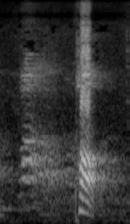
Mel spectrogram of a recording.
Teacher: এই ফ এর বৈশিষ্ট্য হচ্ছে এটা উপরের দাঁত এবং নিচের ঠোঁট লাগিয়ে বলতে হবে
